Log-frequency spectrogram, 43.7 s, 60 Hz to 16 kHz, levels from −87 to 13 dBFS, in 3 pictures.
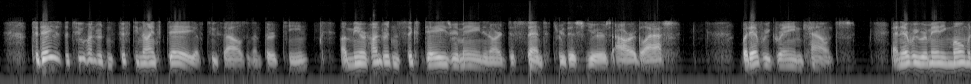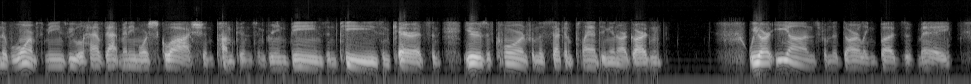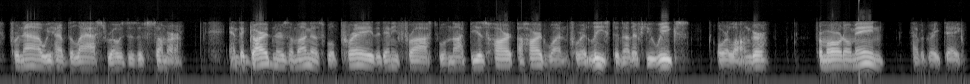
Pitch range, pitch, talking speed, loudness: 90-125 Hz, 105 Hz, 150 wpm, -21 LUFS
